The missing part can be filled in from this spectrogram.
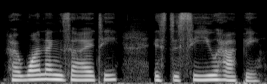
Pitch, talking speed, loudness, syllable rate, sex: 200 Hz, 180 wpm, -15 LUFS, 5.9 syllables/s, female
